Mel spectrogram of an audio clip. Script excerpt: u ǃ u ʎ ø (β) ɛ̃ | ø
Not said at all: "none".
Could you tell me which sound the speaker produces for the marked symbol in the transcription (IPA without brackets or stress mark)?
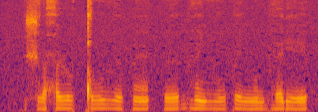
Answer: p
